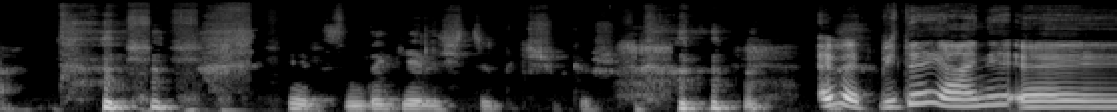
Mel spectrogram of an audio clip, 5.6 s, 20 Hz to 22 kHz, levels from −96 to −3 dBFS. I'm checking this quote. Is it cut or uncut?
uncut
